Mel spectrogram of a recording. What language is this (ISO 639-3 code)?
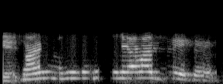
guj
